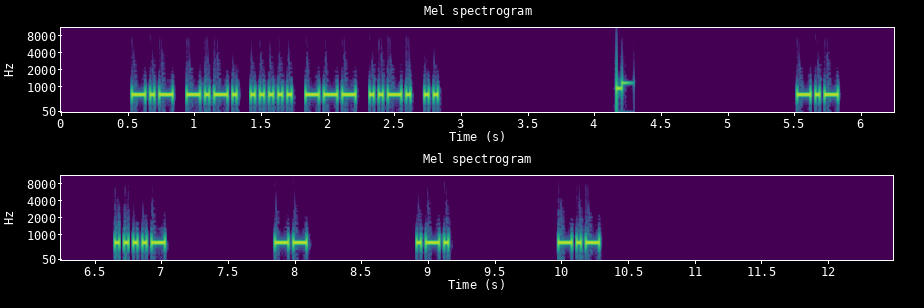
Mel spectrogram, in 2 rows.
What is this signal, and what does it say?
Morse code, heard as a keyed tone, about 36 wpm, spaced as for 16 wpm, 700 Hz. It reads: KC5OFI K4MRK
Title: USA Call Signs - 8x Character Spacing - 35wpm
